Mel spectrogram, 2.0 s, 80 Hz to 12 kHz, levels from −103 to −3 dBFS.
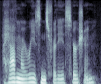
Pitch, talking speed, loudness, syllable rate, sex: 145 Hz, 205 wpm, -17 LUFS, 5.3 syllables/s, female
